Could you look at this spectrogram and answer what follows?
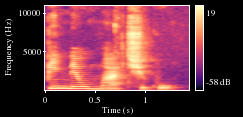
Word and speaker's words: pneumático: Pneumático. Não vou separar as minhas consoantes, elas precisam de uma vogal. Olha como eu pronuncio.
